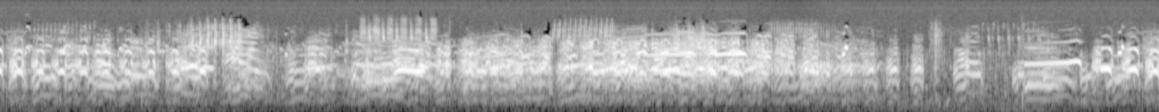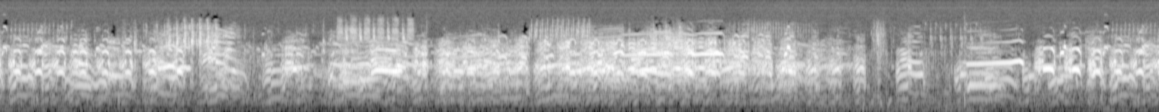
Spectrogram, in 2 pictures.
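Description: A large flock of birds calling over one another in a dense chorus. It breaks off briefly twice, near the middle and near the end.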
